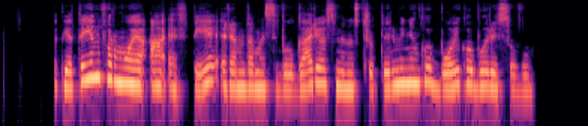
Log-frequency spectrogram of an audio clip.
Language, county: Lithuanian, Vilnius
